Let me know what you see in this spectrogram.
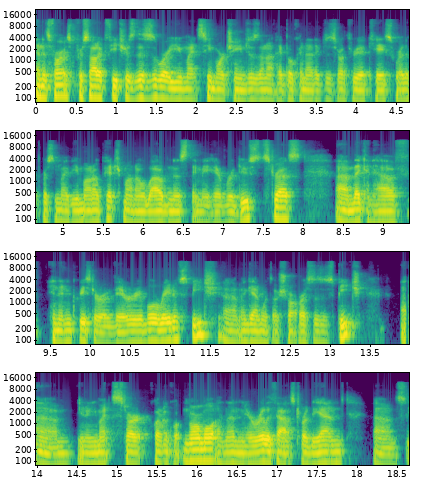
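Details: Adult male speaker; normal adult speech.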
